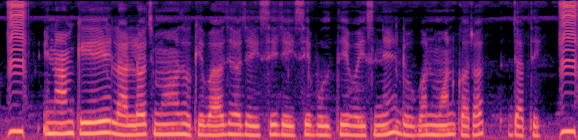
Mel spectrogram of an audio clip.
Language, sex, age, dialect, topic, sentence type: Chhattisgarhi, female, 18-24, Eastern, banking, statement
